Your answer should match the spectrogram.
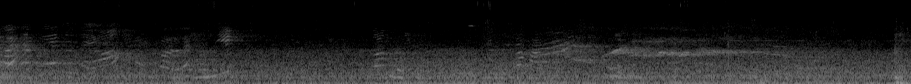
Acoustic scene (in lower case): residential area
